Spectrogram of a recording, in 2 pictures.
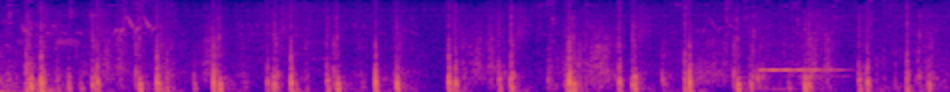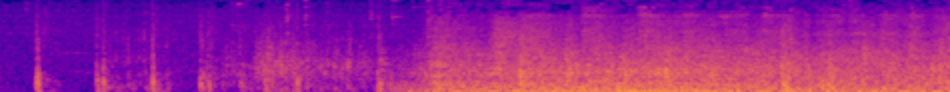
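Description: In Red Dead Redemption, horse hooves clip-clop at a steady trotting rhythm, crisp and close, for several seconds. A broad rushing roar, like moving wheels or wind, then takes over and drowns out the hoofbeats.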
